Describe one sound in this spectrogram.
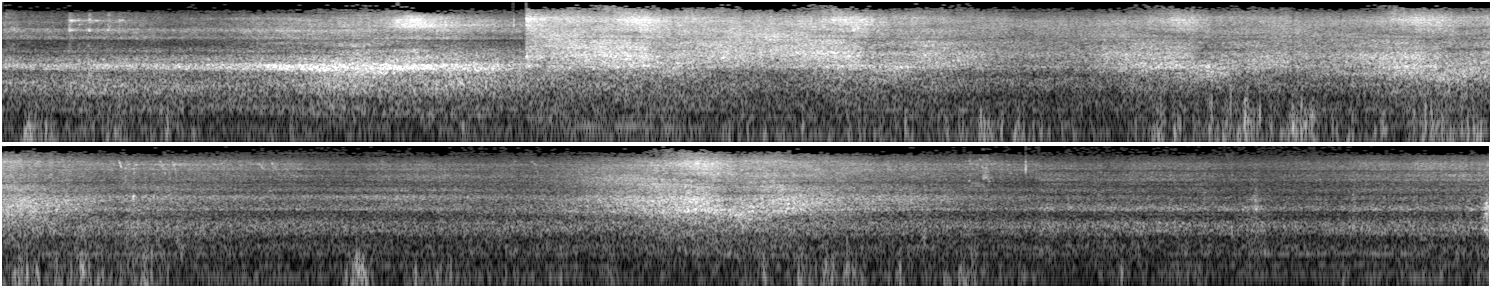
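Wind gusts outdoors and buffets the microphone.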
